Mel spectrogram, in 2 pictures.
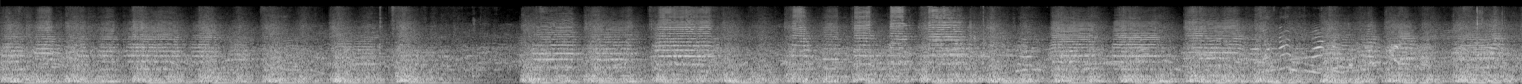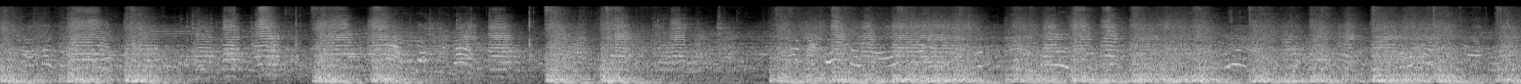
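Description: A children's drum-and-trumpet band playing: trumpets over a steady snare-drum beat, with voices mixed in.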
